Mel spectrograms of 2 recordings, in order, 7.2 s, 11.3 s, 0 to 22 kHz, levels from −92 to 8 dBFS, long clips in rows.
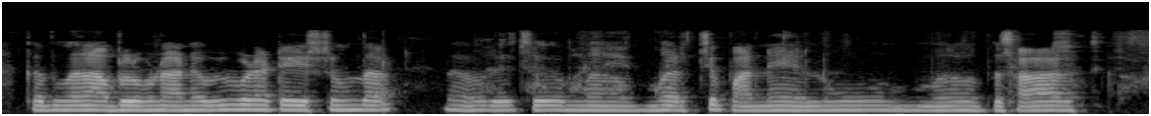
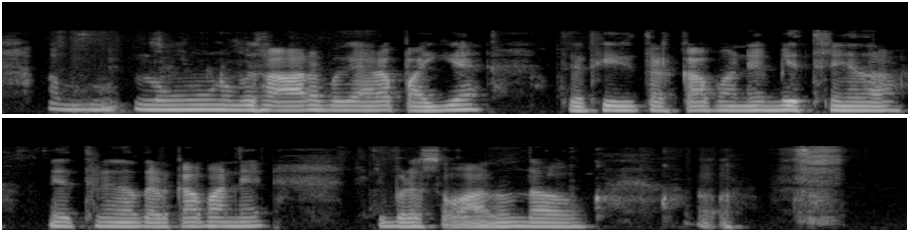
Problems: none marked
